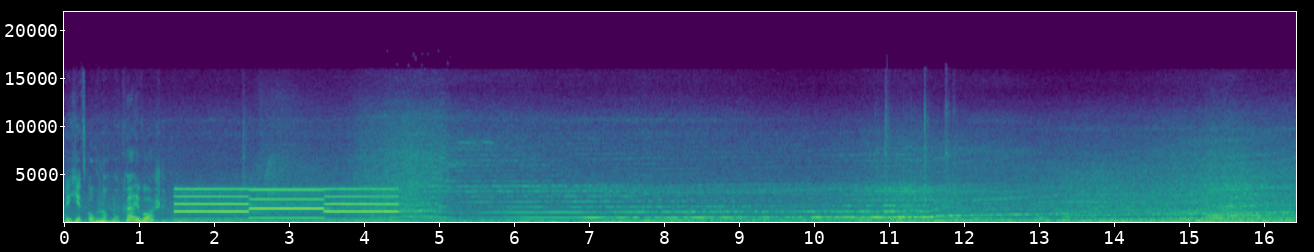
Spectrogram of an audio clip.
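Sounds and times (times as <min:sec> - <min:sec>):
speech: 0:00.0 - 0:01.6
S-Bahn train wheels rumbling on track: 0:00.0 - 0:16.4
stepped electronic tones of an S-Bahn train: 0:01.4 - 0:08.0
electric S-Bahn commuter train motors whining as it accelerates: 0:01.4 - 0:16.4.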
